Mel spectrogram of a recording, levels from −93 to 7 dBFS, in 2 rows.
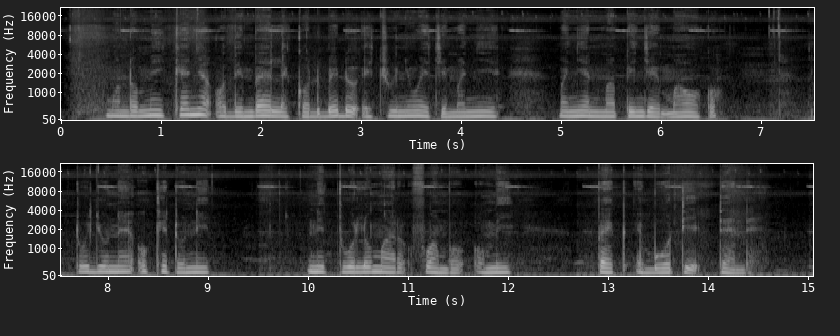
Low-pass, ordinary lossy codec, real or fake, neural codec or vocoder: none; none; real; none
